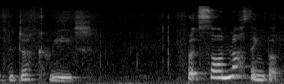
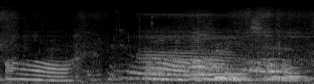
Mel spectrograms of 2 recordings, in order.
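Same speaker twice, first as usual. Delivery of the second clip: pitying sigh; slower than usual. Shown as a demonstration. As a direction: lead the children in a pitying sigh. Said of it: "We go".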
